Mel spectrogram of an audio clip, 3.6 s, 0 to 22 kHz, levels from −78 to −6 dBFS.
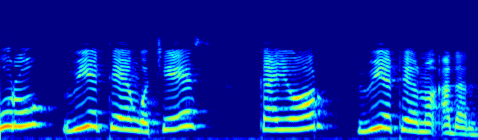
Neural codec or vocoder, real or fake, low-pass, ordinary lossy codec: none; real; 7.2 kHz; none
